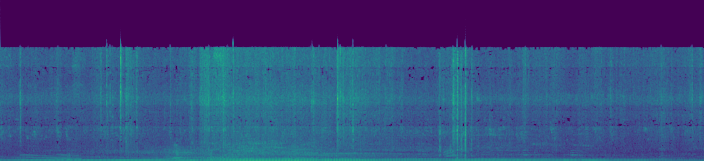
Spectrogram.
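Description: A motor vehicle's engine running steadily, growing louder to a peak about five seconds in and then slowly fading, as it passes by. A few short clicks come about nine seconds in.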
